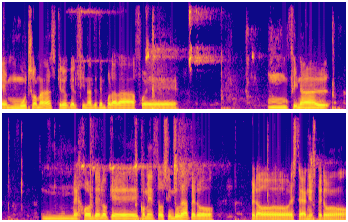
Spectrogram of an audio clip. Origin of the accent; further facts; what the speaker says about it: Madrid, Community of Madrid, Spain; now in Granada, Spain; Soy madrileño, efectivamente. De familia vasca. Mi abuelo fue el último ya de la descendencia. El resto ya madrileños.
